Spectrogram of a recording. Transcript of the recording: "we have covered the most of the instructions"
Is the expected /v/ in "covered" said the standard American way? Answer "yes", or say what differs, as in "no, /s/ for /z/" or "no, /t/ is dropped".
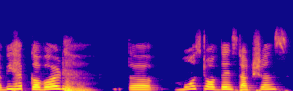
yes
